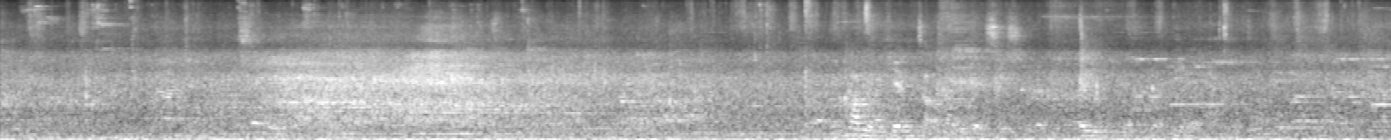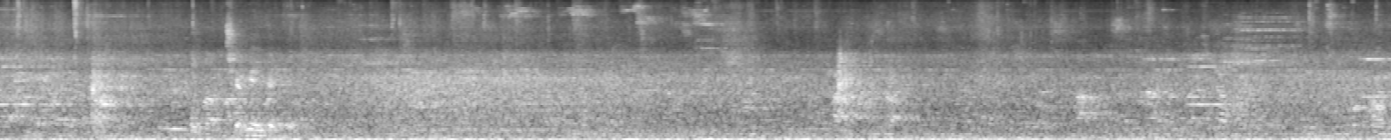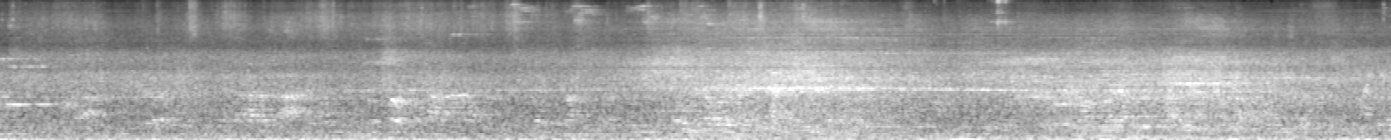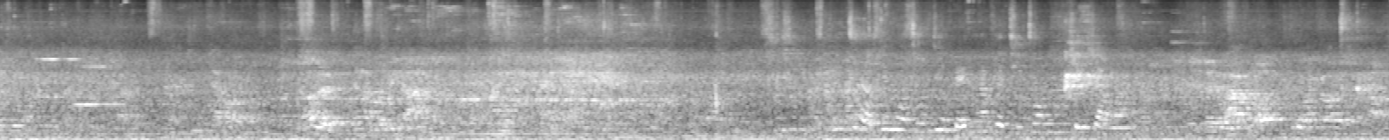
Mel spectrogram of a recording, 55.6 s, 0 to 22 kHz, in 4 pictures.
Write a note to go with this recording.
in the Bus Transfer Station, Zoom H4n+ Soundman OKM II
